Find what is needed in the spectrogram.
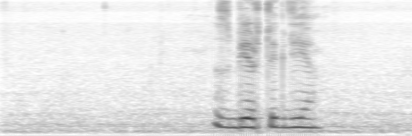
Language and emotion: Russian, neutral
